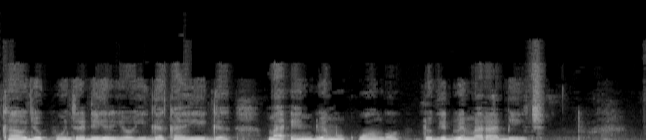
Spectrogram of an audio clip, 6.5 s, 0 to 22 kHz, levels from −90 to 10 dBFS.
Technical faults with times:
0.00-6.46 transcoding between lossy codecs

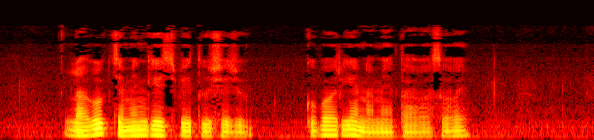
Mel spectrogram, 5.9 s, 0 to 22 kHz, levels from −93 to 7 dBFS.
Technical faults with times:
0.00-5.95 MP3 compression

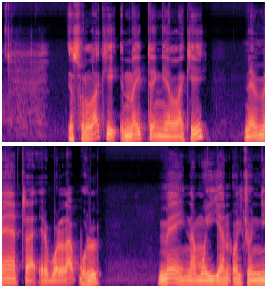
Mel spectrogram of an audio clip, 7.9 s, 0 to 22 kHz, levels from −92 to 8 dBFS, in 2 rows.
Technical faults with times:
0.00-7.90 gain pumping

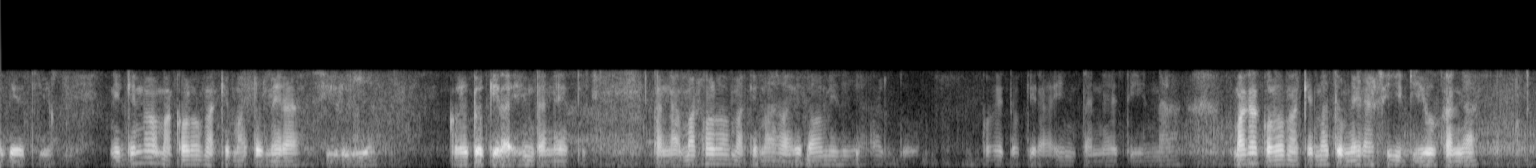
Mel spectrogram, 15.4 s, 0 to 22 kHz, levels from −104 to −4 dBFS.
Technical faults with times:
0.00-15.37 G.729 codec

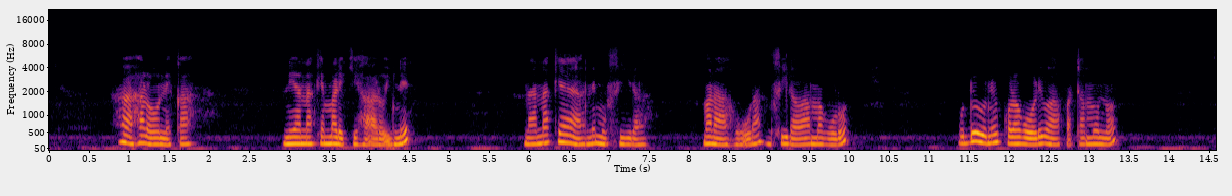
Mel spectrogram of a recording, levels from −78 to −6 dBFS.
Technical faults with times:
none

